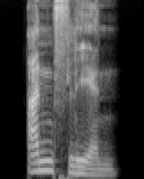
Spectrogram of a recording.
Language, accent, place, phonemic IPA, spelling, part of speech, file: German, Germany, Berlin, /ˈanˌfleːən/, anflehen, verb, De-anflehen.ogg
- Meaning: to beg, to beseech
